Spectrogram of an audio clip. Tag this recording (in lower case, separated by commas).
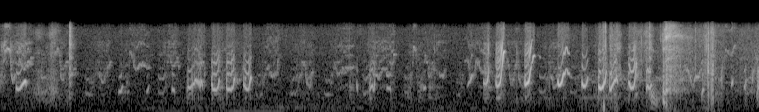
rodents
